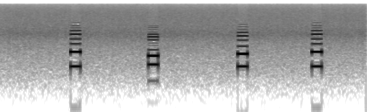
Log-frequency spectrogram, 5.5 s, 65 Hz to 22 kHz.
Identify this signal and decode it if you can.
DTMF, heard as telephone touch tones, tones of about 150 ms. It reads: 3 4 2 3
